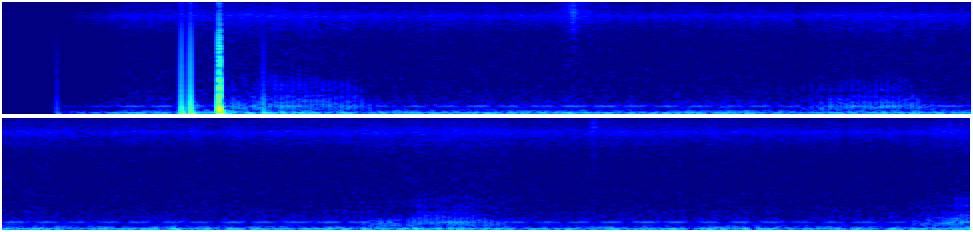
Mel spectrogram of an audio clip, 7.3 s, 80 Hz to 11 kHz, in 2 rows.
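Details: 6-month-old infant snoring: soft, low snoring breaths about every two seconds under a steady room hum, after a couple of sharp knocks.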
